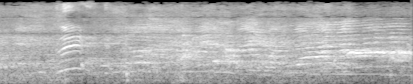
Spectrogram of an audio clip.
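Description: Many young children playing and calling out at once in a large indoor play hall, with a high squeal less than a second in and a couple of short knocks.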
